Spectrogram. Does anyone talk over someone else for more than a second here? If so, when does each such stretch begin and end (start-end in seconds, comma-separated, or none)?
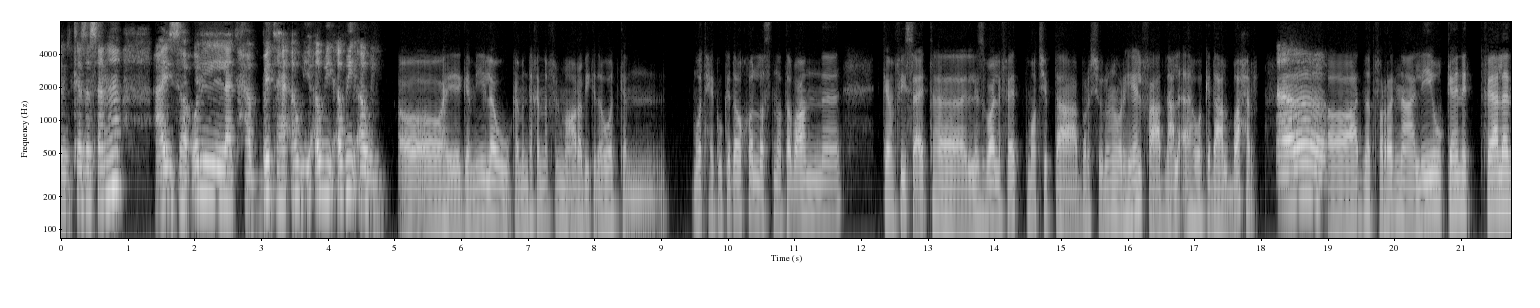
none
